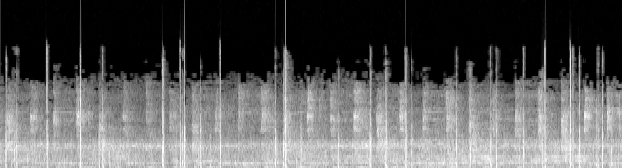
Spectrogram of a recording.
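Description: Fireworks display: a fast run of aerial shells bursting, many sharp bangs and crackling reports every second. Loud music with a pulsing low beat plays underneath.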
